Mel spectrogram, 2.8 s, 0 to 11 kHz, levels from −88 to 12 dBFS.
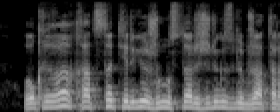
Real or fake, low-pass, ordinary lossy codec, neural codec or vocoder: real; 9.9 kHz; MP3, 96 kbps; none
